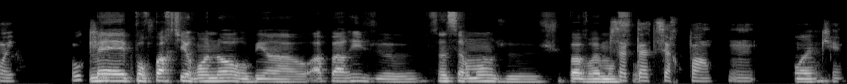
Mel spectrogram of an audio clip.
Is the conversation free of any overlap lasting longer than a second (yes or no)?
yes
